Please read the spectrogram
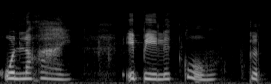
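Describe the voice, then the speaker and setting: High-voiced earnest young Ilocano wife. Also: female voice, steady tone, slow pace, fairly bright tone, no echo, heavily acted. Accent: Filipino, Ilocano. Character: earnest young wife, a farm-produce seller troubled by suspicion. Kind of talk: radio drama acting. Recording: music bed under radio drama dialogue.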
